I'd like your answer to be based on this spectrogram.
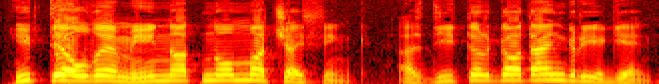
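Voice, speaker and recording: A man's voice: high-pitched, animated, a little slow, smooth, no room sound. A man voicing a blunt, simple-minded barbarian warrior who tells a violent fantasy diary in clipped, broken grammar. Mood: blunt, amused. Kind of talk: in-character diary narration, fantasy audio story.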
